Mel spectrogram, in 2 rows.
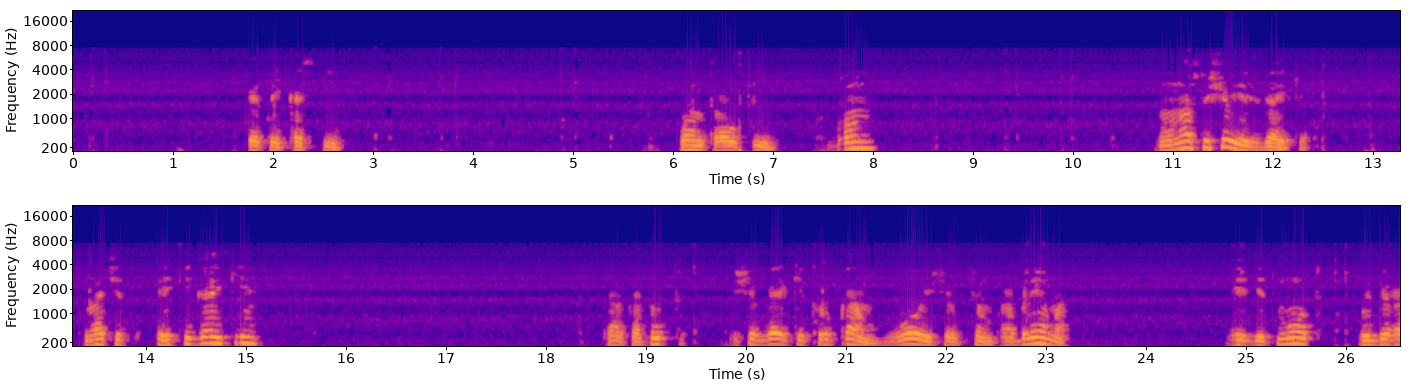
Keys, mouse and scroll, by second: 0.1 click, 2.9-3.8 drag, 4.8 click, 6.5 ctrl+p, 9.2 click, 10.3 middle click, 11.5-12.3 shift+middle drag, 12.9-13.3 shift+middle drag, 14.2 click, 18.3-19.4 middle drag, 19.8-20.5 shift+middle drag, 22.8 click, 25.9 click.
